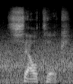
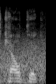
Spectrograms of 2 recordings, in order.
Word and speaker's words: Celtic: There's no such word as Celtic. It's Celtic, retards.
